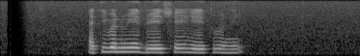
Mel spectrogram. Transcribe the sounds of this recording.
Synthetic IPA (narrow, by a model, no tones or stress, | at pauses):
æt̪iʋənujed̪ʋeːʃejəɦeːt̪uʋəni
